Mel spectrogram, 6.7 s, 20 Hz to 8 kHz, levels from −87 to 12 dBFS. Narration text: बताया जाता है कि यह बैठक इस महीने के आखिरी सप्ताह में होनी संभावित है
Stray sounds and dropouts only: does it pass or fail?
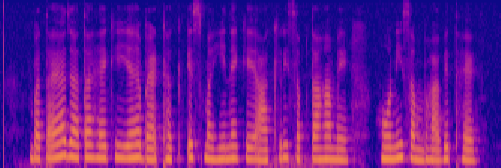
pass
